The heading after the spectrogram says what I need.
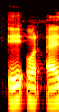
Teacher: ए और ऐ जो होते हैं वो कंठ और तालु से बोले जाते हैं।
